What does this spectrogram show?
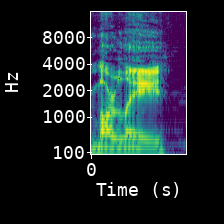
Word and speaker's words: Marlene: Marlene. Or Marley, depending on how French it is. You don't pronounce the L-E.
